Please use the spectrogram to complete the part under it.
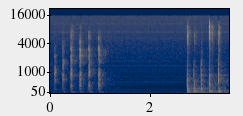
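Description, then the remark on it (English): Someone knocks on a hotel room door in a quick, even run of about six sharp raps. After a short silence, a louder, denser burst of knocking and clatter follows. “And then we got a knock on the door.”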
